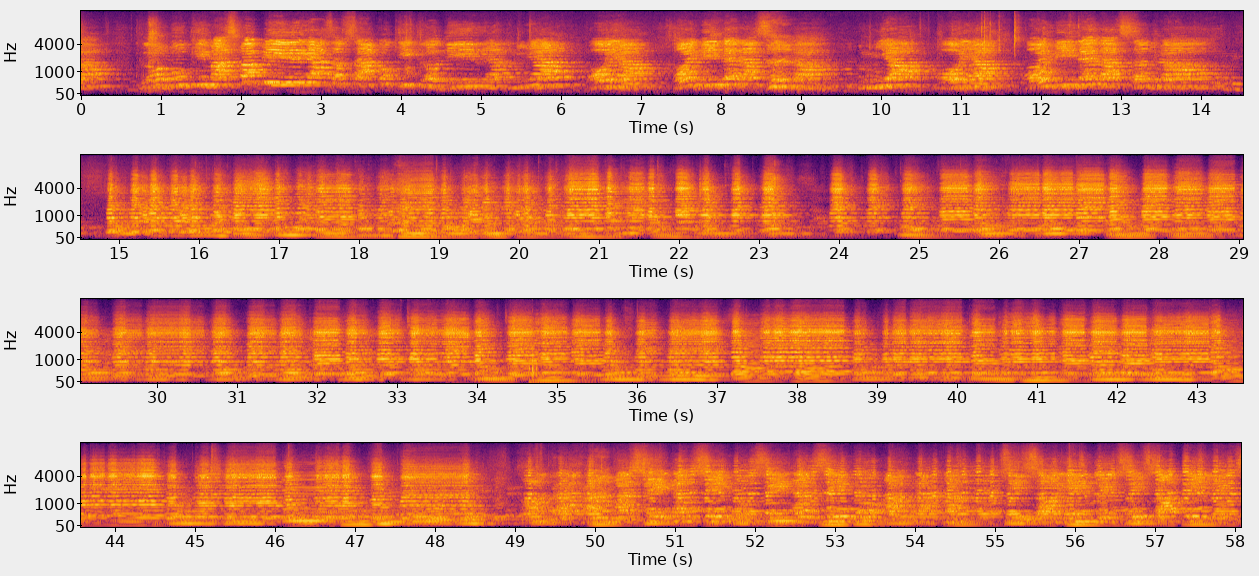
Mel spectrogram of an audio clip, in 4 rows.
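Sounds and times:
women singing unaccompanied: 0.0s - 14.2s
accordions playing folk dance tune: 0.0s - 58.0s.

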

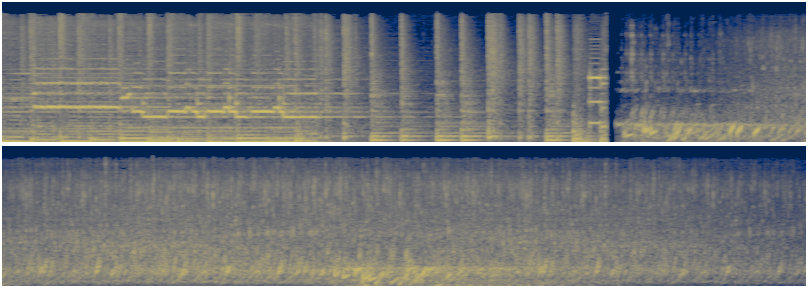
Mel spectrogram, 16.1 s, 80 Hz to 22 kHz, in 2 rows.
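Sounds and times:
water bubbling and gurgling: 6.1s - 16.0s.

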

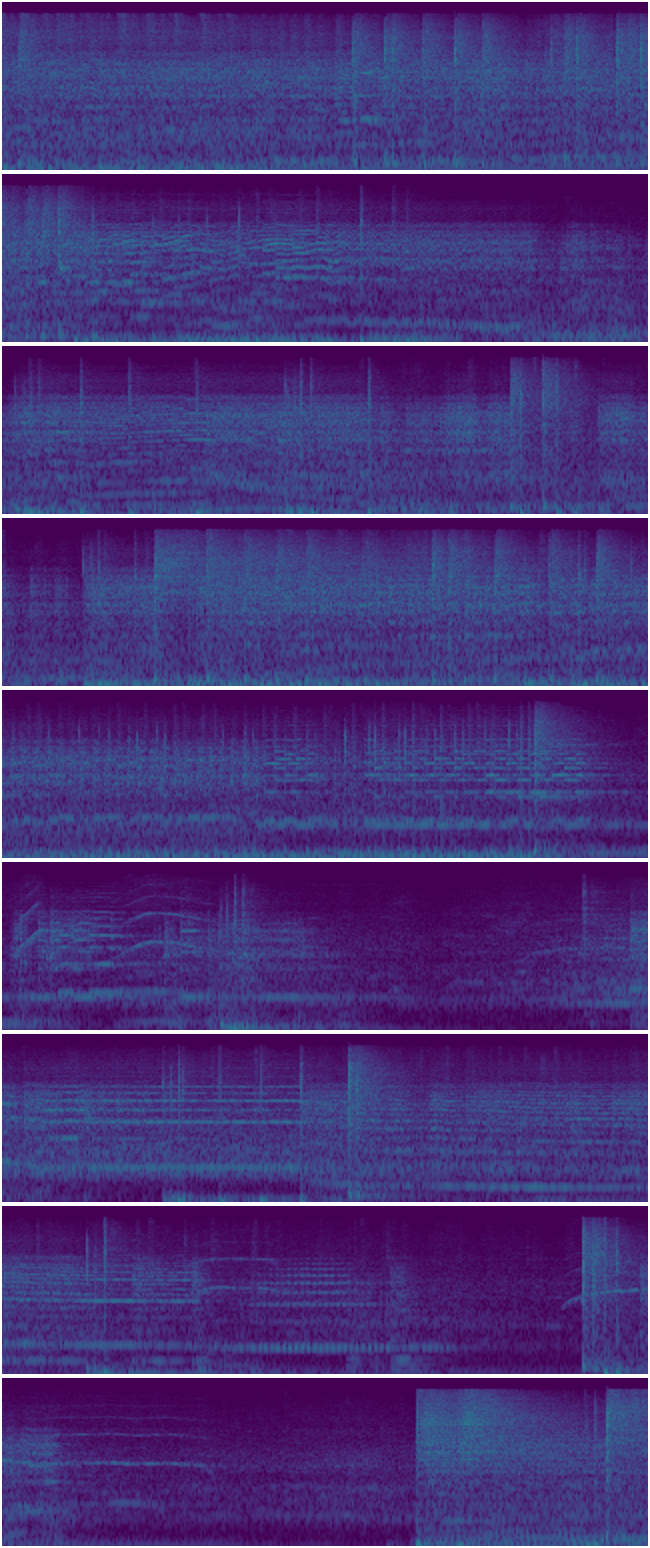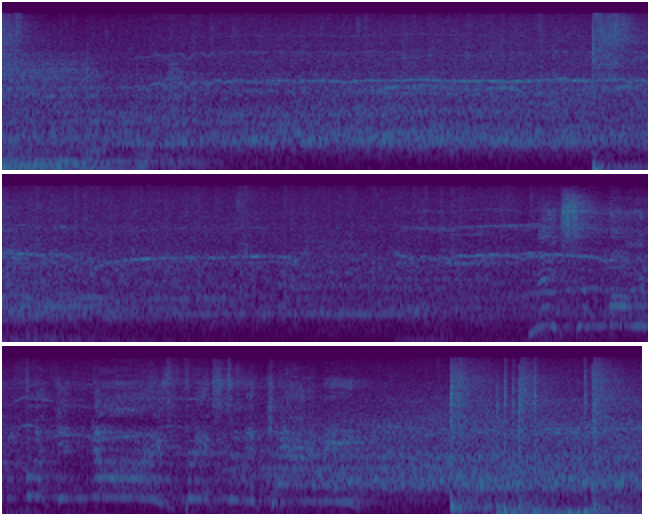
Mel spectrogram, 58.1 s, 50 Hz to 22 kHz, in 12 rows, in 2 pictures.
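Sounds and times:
bass: 0.0s - 8.3s, 15.1s - 23.8s, 41.8s - 44.6s
electric guitar lines: 0.0s - 27.0s, 29.0s - 37.4s, 38.3s - 39.6s, 41.9s - 45.1s
drum kit fast hits: 15.3s - 23.7s, 30.3s - 32.2s, 41.8s - 44.3s, 56.6s - 58.0s.

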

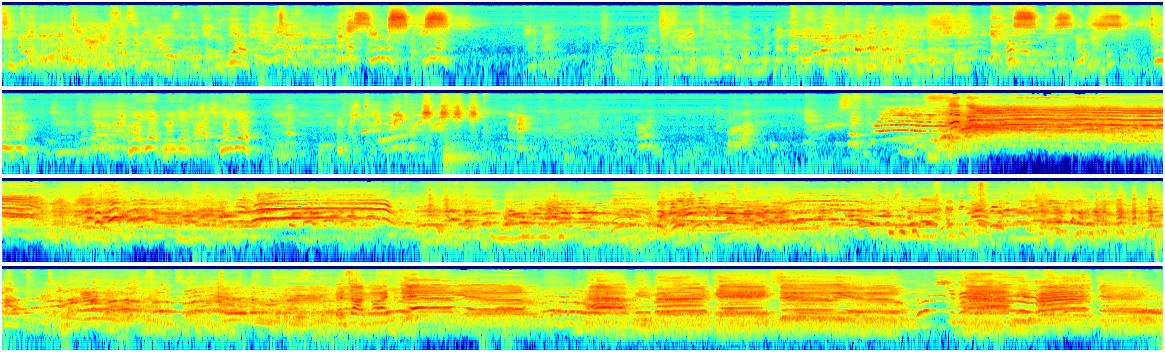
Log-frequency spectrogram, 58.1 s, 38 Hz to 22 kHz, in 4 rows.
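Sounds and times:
crowd yelling and cheering: 25.5s - 40.6s, 41.2s - 58.0s
group of people singing in unison: 45.8s - 58.0s.

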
